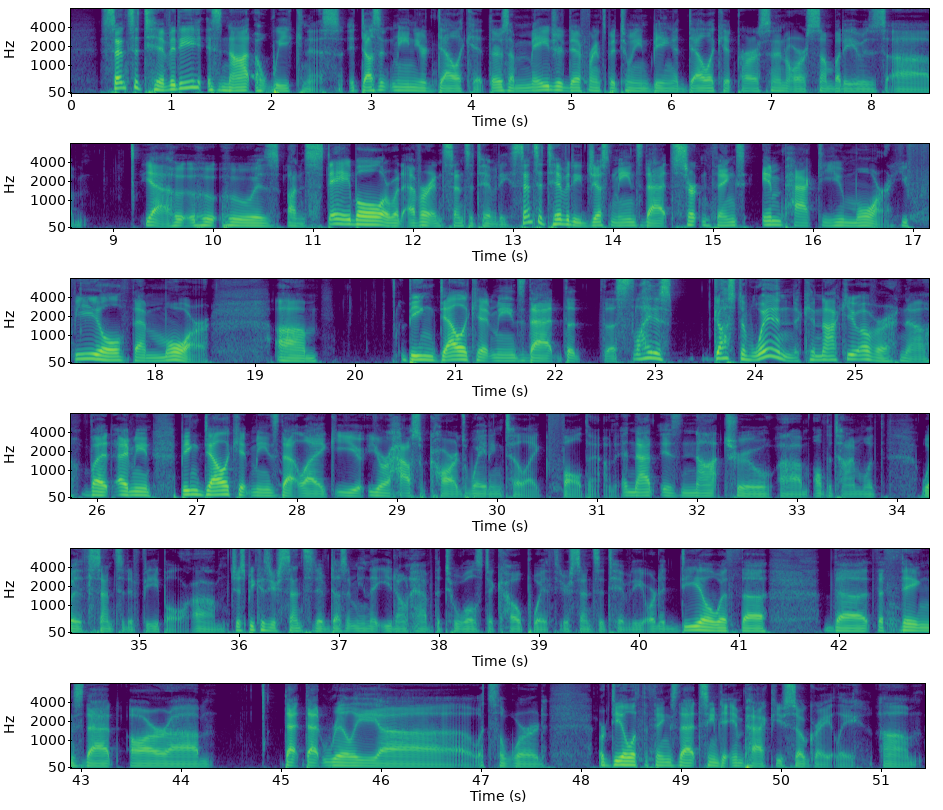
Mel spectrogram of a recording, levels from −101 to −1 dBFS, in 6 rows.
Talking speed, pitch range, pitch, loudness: 165 wpm, 85-115 Hz, 95 Hz, -29 LUFS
